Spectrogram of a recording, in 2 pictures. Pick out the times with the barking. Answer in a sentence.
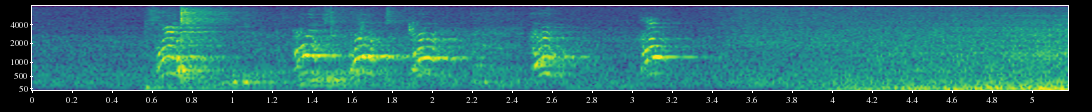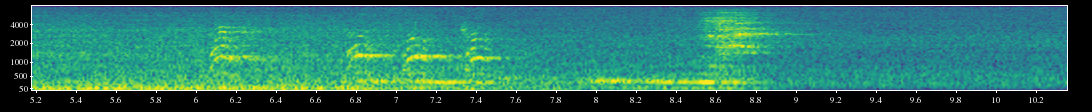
You can hear the barking from 0.6 to 3.2 s and from 6.0 to 7.6 s.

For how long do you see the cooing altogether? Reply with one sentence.
The cooing can be heard for 4 seconds in total.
